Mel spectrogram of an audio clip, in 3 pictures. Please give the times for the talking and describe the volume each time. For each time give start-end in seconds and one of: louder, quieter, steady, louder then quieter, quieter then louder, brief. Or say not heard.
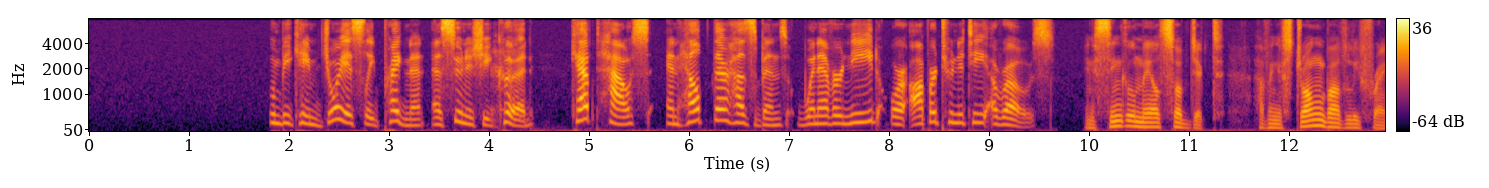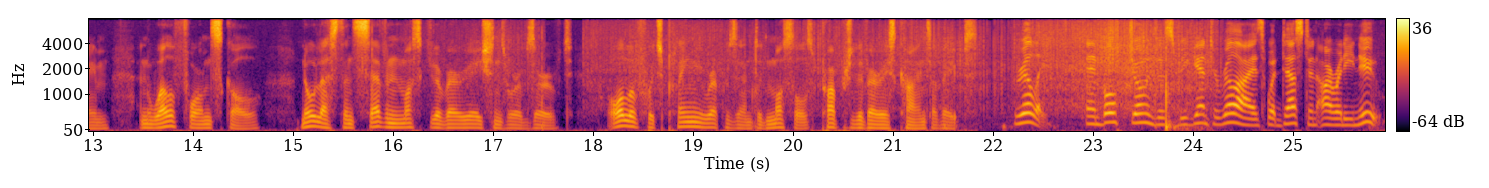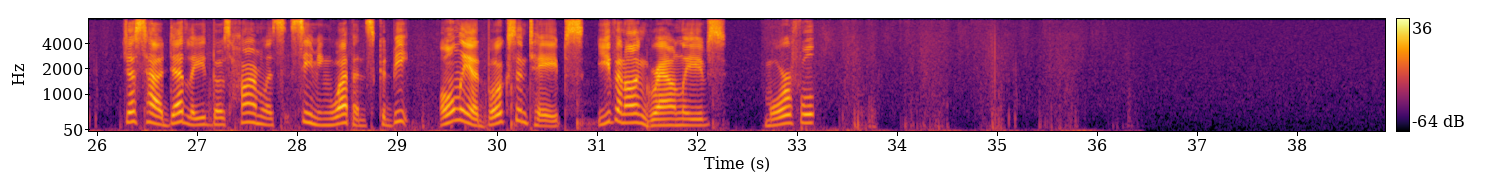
1.8-33.2 steady.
